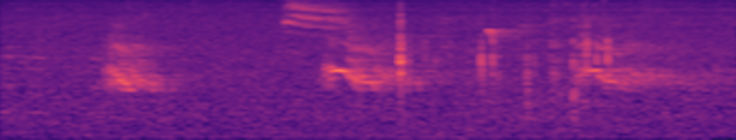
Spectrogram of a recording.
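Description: Red-shouldered hawk giving three harsh, slightly downslurred notes about a second apart, with faint higher chirps and a soft background hiss.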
